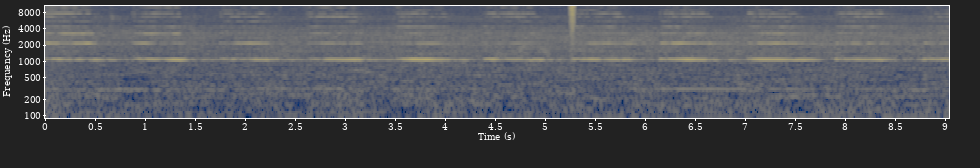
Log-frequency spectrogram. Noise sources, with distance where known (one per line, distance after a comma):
reverse beeper, far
